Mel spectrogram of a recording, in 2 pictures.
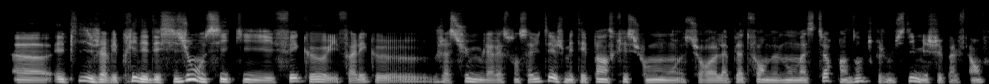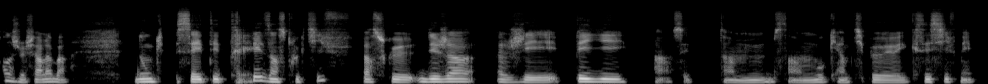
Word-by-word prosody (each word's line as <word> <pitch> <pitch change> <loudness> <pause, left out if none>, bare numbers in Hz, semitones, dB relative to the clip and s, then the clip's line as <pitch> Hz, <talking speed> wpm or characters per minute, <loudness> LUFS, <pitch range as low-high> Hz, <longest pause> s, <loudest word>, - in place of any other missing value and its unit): Heu 105 -1 +1
et 120 -1 +3
pis 155 - +1
j'avais 105 -2 +2
pris 170 - +2
des 125 -6 +7
décisions 130 - +5
aussi 120 -1 +4
qui 105 -5 -1
fait 145 +7 +1
qu'il 115 -5 -1
fallait 105 +3 -2
que 115 +5 -6
j'assume 120 -1 0
les 100 - -2
responsabilités. 110 +7 0
Je 120 - -2
m'étais 105 0 -1
pas 125 - 0
inscrit 115 +1 -1
sur 115 - -1
mon 105 -1 -1
sur, 100 -1 -4
heu, 100 - -2
la 95 -1 -4
plateforme 105 -1 -3
Mon 100 +1 -2
Master 100 +12 -2
par 110 - -4
exemple, 140 +9 -5
parce 150 - -8
que 100 - -7
je - - -10
me 95 - -6
suis - - -2
dit: 155 - +1
«Mais 105 -6 0
je 105 -1 +1
vais - - -11
pas 100 - -9
le - - -12
faire - - -7
en - - -4
France, 165 +5 -5
je - - -3
vais - - -6
le - - -2
faire 110 -2 +1
là-bas». 125 -2 -1 0.7
Donc 125 +1 +4 0.2
ça 125 -1 +3
a - - +9
été 120 0 +3
très 175 +2 0
instructif, 120 - -3
parce 115 0 +3
que, 110 -3 +1
déjà, 125 0 +4 0.2
heu, 115 - -2
j'ai 105 -1 0
payé, 125 -3 +6 0.3
hein, - - -9
c'est - - -6 0.3
un 100 - -5
m 100 +3 -4
c'est - - -8
un 95 - -6
mot 105 +3 -4
qui - - -8
est - - -4
un 95 - -4
petit - - -4
peu 100 -2 -2
excessif, 115 +3 -3
mais. 105 - -6
115 Hz, 230 wpm, -25 LUFS, 105-125 Hz, 0.7 s, a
